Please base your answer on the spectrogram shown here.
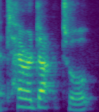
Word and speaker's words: pterodactyl: can't you hear a pterodactyl go to the toilet the P is silent it's quite funny because there Emily mrs.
